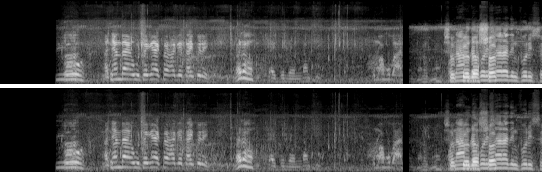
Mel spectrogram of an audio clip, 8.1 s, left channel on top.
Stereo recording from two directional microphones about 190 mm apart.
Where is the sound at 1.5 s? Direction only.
15° right (ahead or behind).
